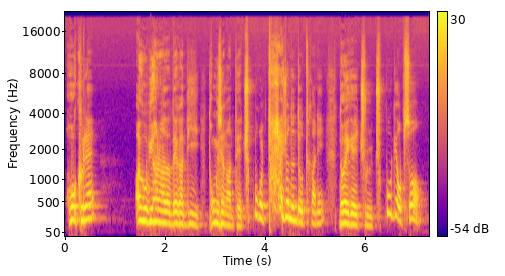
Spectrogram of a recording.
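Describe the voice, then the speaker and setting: A man voicing an elderly blind father, speaking gruffly and like a parent. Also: sits high, expressive, moderate pace. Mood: apologetic. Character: old blind father, doting on elder son.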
